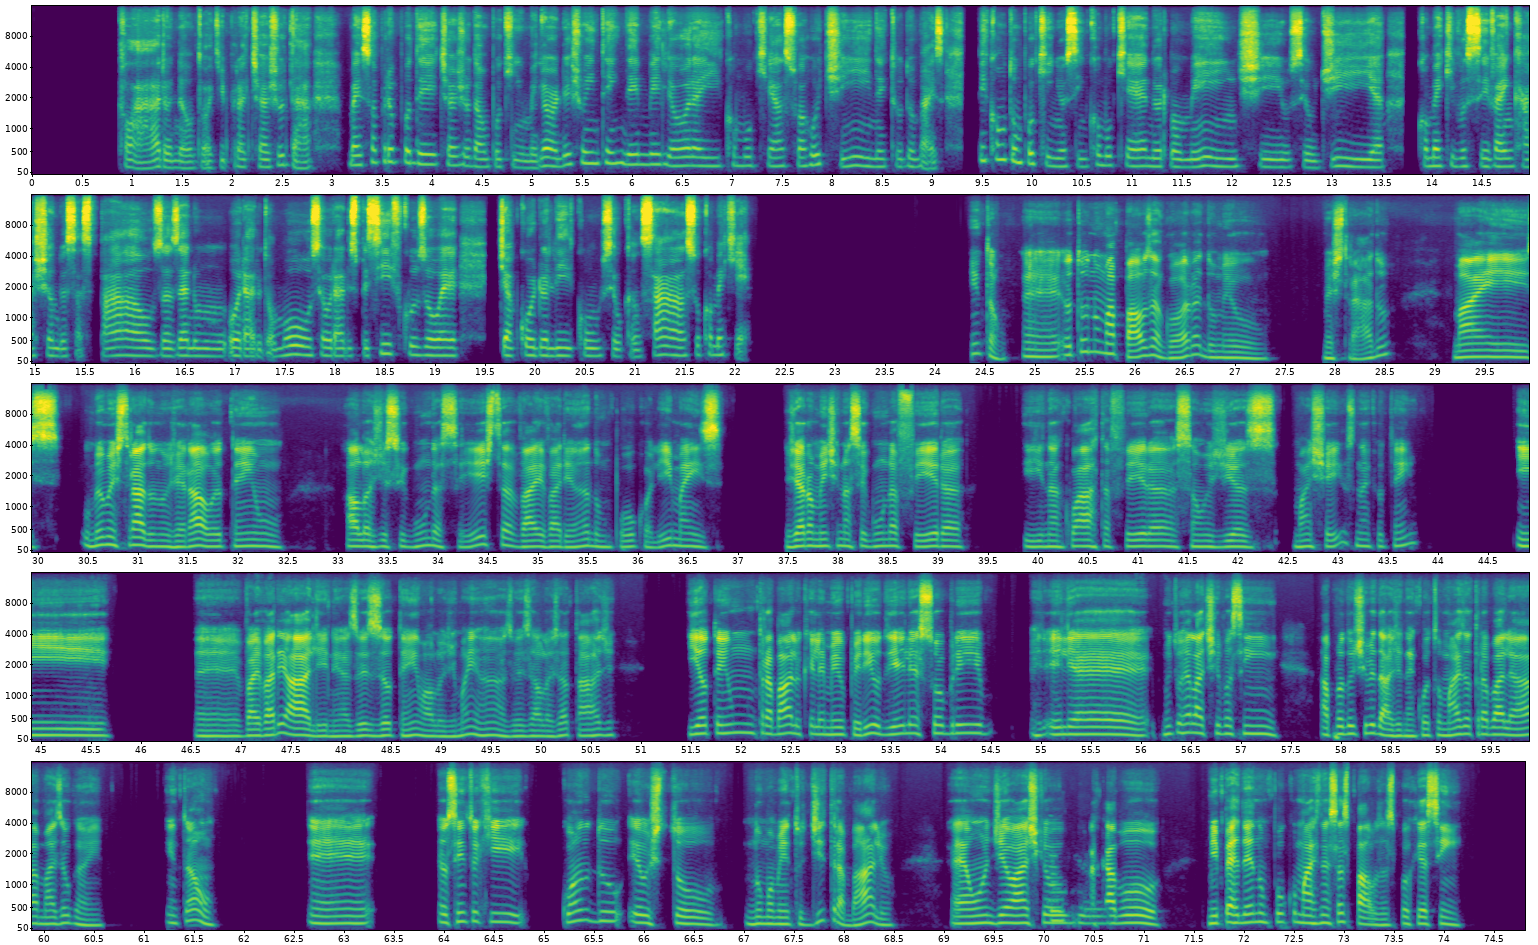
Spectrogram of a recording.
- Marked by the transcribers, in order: none
- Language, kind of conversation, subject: Portuguese, advice, Como posso equilibrar pausas e produtividade ao longo do dia?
